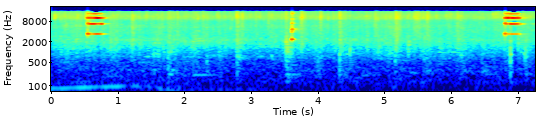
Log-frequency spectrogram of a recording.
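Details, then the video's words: A blue-rumped parrot kept as a decoy bird to lure others of its kind gives two brief, shrill, high-pitched notes about six seconds apart, with a single faint click between them and a quiet background. "Denak Pemikat Burung Puling / Tanau"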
